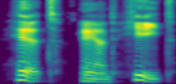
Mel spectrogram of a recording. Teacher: the two words hit and heat will both sound like heat when spoken with a Spanish accent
